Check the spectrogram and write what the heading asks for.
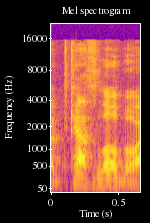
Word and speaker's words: Kath Lobo: I mean, Kath Hobo, I mean, I would, yeah, Kath Lobo actually is how you pronounce her name.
